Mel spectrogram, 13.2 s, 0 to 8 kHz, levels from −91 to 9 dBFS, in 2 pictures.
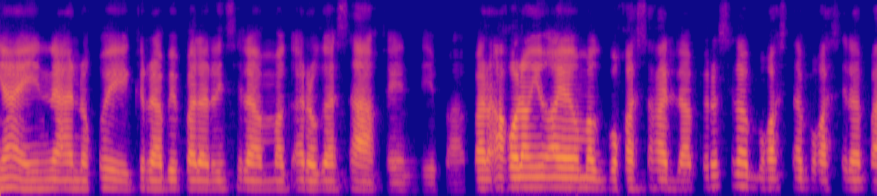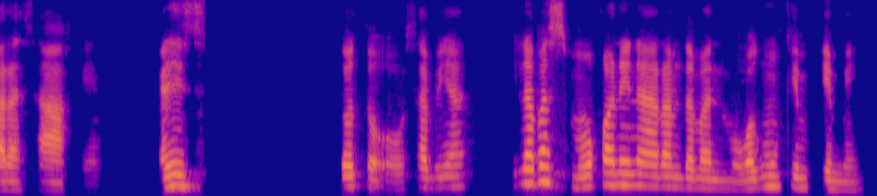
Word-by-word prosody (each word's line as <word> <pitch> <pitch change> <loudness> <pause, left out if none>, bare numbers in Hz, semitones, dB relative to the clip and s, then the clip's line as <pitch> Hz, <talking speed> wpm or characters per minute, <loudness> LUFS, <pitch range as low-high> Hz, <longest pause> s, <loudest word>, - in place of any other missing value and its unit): nga, 150 0 +5
eh. 130 0 +2
Inaano 130 -1 +1
ko, 145 - -6
eh, 135 -3 0
grabe 135 +1 0
pala 130 -1 +3
rin 130 - -5
sila 130 -2 0
mag-aruga 125 0 -1
sa'kin, 110 -3 -1
di 110 0 -18
ba? 110 +1 -18
Parang 140 +2 +3
ako 155 - +1
lang 155 - +6
yung 150 - +3
ayaw 150 -1 +8
magbukas 140 -1 -1
sa 140 - -1
kanila, 130 -1 -2
pero 160 - -7
sila 175 0 0
bukas 145 -3 -4
na 145 - -6
bukas 135 -1 -4
sila 135 -1 -2
para 120 -1 +1
sa'kin. 110 -2 -4 0.5
Ayun, 170 +2 +3
s 165 - -7 1.0
Totoo. 125 -7 -3
Sabi 150 +2 -5
niya, 160 - -5 0.4
ilabas 215 +3 +2
mo 155 +2 -1
kung 185 +1 +3
ano 180 - 0
yung - - -2
nararamdaman 150 -5 +1
mo, 125 -1 -12
'wag 135 +4 0
mong 165 0 -5
kimkimin. 130 -7 -8
135 Hz, 200 wpm, -26 LUFS, 125-155 Hz, 1.0 s, ayaw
